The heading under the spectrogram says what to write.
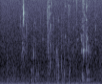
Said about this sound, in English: All right, I just took a drink of water. All right, that should be all right.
